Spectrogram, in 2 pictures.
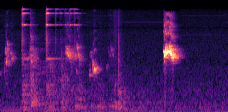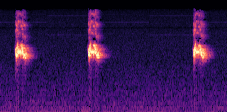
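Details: Green budgerigar singing and chirping alone in its cage: a brief burst of mixed warbled chirps and a clicky trill, then loud, sharp, high contact calls repeated about every one and a half seconds.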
